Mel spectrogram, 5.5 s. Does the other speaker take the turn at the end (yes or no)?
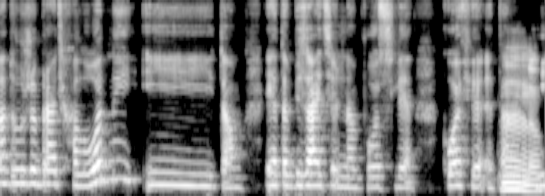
no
